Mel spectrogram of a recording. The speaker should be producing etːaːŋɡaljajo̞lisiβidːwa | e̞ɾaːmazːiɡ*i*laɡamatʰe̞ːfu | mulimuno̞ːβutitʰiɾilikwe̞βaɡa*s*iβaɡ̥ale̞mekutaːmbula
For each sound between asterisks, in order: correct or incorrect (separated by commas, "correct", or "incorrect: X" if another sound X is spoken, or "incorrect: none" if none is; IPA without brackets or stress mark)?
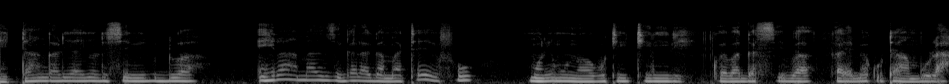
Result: incorrect: a, correct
